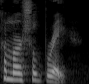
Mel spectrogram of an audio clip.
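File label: "Commercial break", English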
